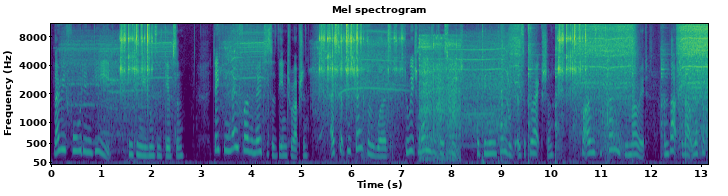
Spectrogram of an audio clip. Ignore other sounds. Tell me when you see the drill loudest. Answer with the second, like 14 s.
13 s.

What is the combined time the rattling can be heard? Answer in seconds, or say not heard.
3 s.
